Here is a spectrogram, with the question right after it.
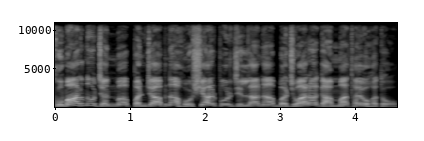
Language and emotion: Gujarati, neutral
